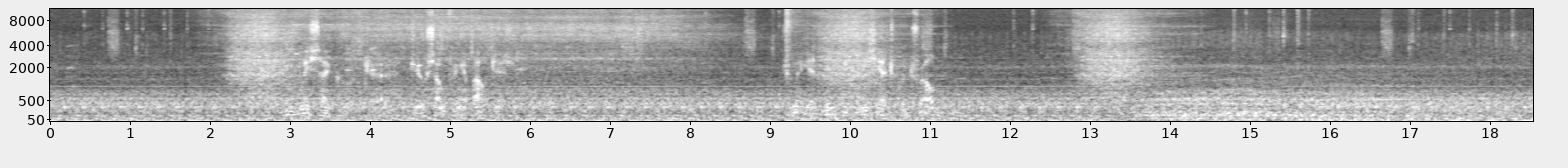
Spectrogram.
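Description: A diesel locomotive engine rumbles steadily as the train rolls along the track.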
